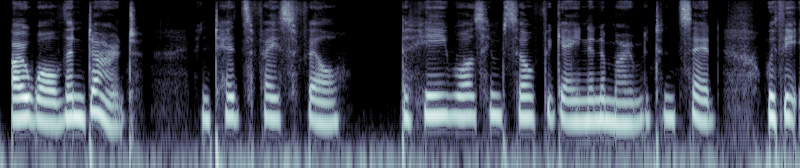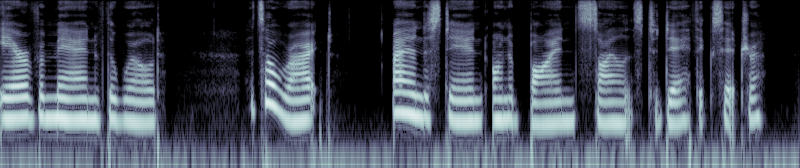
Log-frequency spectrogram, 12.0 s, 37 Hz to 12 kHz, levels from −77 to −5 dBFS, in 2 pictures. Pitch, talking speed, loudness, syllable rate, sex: 200 Hz, 175 wpm, -20 LUFS, 4.9 syllables/s, female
